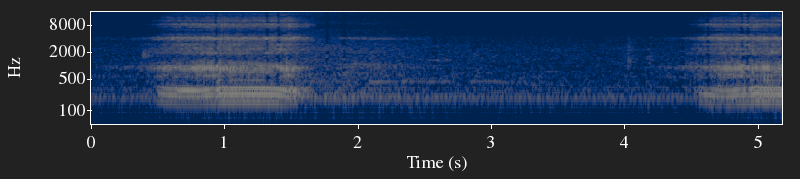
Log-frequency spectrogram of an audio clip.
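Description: Loud, rumbling snores on each in-breath with quiet out-breaths between; ordinary snoring.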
